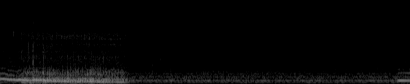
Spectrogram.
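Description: One loud, rumbling snore lasting about a second, then quiet breathing. Ordinary dog snoring.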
